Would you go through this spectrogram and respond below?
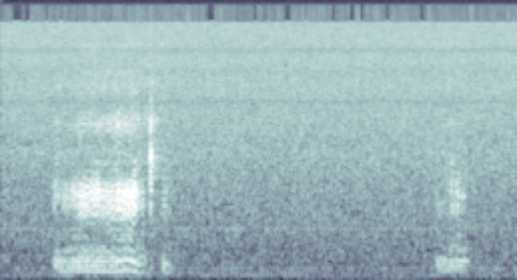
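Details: Dog Minnie snoring during sleep after a long day practicing slalom skating: long rattling snore on the breath in, then a shorter second snore after a quiet pause.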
